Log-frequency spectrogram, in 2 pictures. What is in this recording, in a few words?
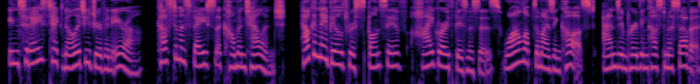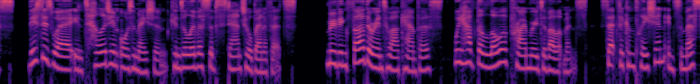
Australian Explainer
